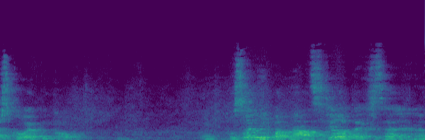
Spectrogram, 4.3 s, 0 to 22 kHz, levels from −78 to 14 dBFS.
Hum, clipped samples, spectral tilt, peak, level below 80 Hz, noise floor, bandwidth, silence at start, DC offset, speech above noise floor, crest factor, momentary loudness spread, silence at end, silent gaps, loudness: none; under 0.1%; -4 dB/octave; -6 dBFS; -62 dBFS; -48 dBFS; 16 kHz; 0 s; under 0.1%; 26 dB; 18 dB; 19 LU; 0 s; none; -22 LUFS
